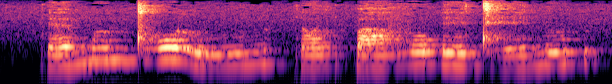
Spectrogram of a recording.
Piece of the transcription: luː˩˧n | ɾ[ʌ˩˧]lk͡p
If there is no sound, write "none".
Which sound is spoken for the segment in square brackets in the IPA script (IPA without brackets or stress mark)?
ʌ˩˧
